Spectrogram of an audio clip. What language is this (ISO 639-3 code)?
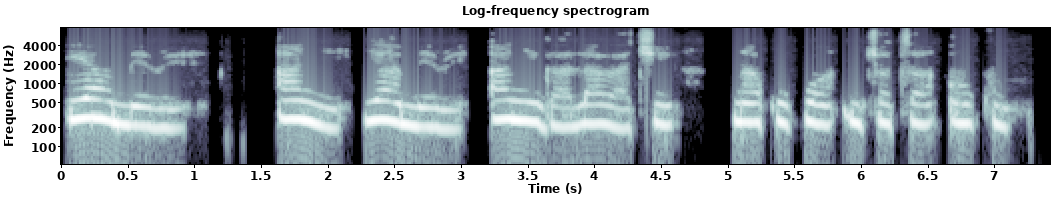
ibo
